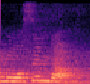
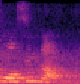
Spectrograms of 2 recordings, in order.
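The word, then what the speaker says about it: Mawsynram: आपका मेघालय है, ठीक है, मेघालय में आपका मोसिनराम, आपका एक जगह का नाम है मोसिनराम। क्या है जगह का नाम, मैं दोबारा से आपको बोलती हूँ, मोसिनराम। आपकी स्पेलिंग देख लीजिए आप।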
